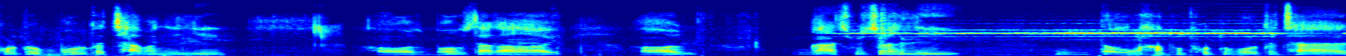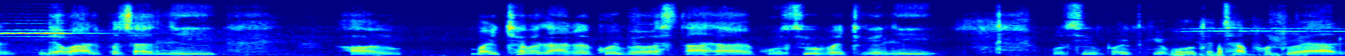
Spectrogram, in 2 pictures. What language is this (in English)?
Maithili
